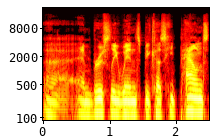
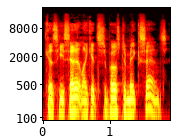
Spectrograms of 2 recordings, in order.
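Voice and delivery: normal talking voice

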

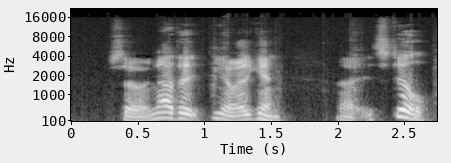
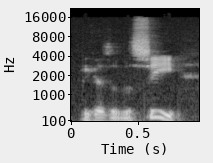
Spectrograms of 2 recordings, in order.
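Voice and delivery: ordinary talk, nothing marked

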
